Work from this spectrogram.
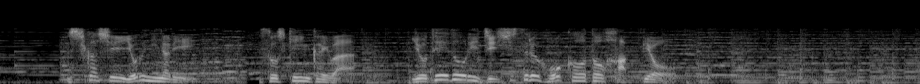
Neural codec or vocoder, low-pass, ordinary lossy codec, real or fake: none; 5.4 kHz; Opus, 64 kbps; real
